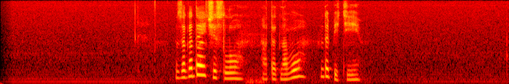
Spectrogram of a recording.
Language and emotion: Russian, sad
